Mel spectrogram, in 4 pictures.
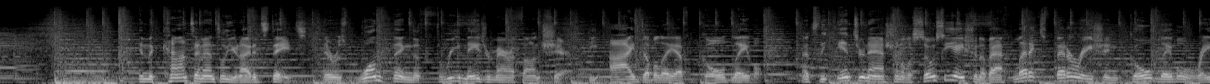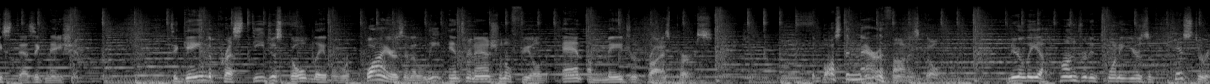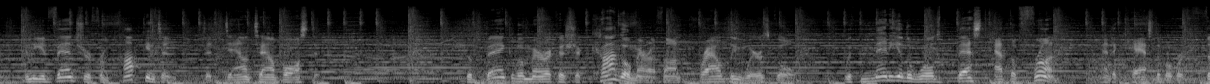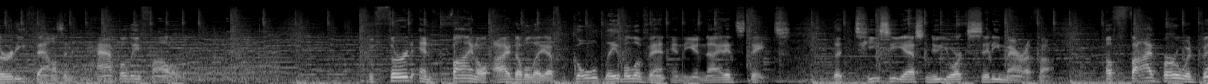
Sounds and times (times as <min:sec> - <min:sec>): Music: 0:00.0 - 0:48.3
Speech: 0:01.4 - 0:13.0, 0:13.8 - 0:19.2, 0:20.2 - 0:21.5, 0:22.2 - 0:27.5, 0:28.9 - 0:38.3, 0:40.0 - 0:48.3
Outside, urban or manmade: 0:34.3 - 0:40.1.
